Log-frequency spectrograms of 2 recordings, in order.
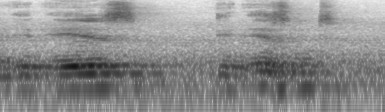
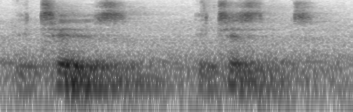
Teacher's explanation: many speakers move the t into the stressed syllable and therefore aspirate it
